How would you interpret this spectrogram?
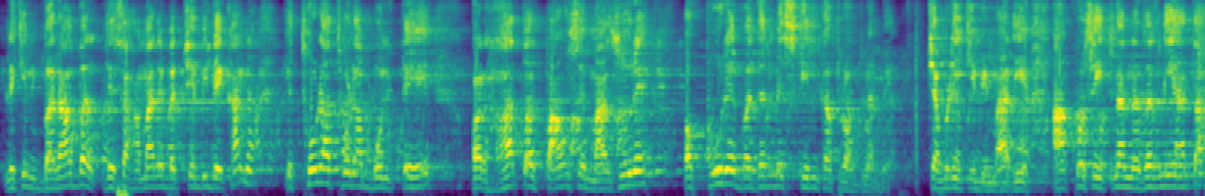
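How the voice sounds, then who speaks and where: A male Islamic preacher tells a story as a sermon, animated and given to sudden high rises. His voice sits fairly high. It rings through a large, roomy hall with a long reverb.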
